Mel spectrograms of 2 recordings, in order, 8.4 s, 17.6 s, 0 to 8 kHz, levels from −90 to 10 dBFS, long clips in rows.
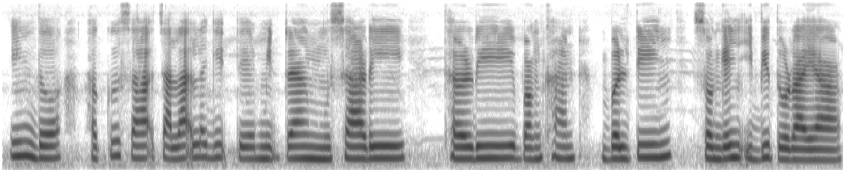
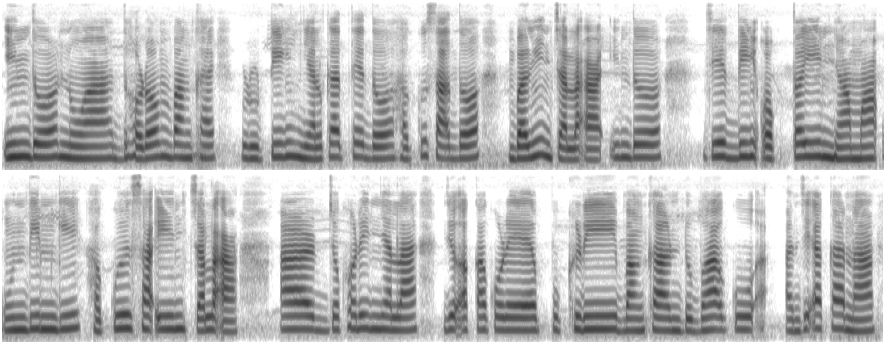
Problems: background sounds at intervals, background conversations at intervals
